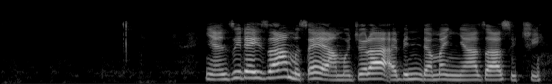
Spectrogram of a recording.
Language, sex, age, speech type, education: Hausa, female, 30-45, read, tertiary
